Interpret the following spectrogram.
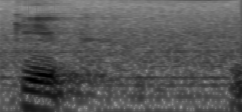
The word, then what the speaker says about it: cake: जैसे आप देखिए CAKE, उच्चारण क्या हो गया? केक। गौर करिए, इस ए का उच्चारण हुआ, इसका उच्चारण नहीं हुआ।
